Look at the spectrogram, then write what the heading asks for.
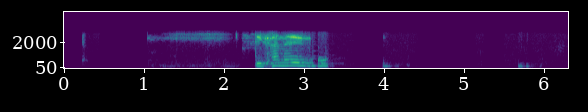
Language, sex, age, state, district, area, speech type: Hindi, male, 30-45, Uttar Pradesh, Varanasi, urban, conversation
